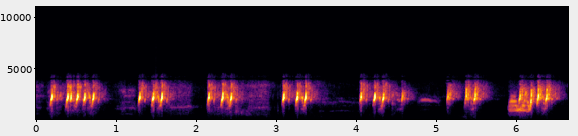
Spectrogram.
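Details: Common quail, batair, calling in a new recording: crisp three-note phrases of sharp liquid notes, each phrase repeated roughly once a second with short silent gaps between.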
